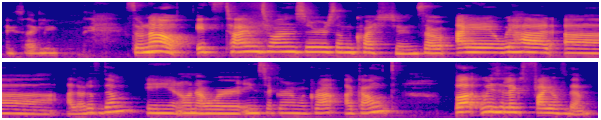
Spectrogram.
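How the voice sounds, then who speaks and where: Higher-voiced woman co-host asking questions. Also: unhurried, pushed and bright. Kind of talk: interview hosting.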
